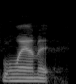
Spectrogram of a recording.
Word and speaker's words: Willamette: Is that how you say it? – Yes, Willamette.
